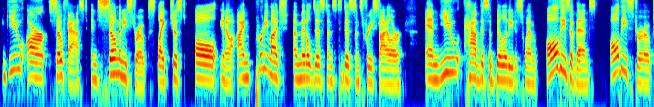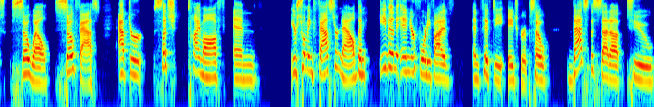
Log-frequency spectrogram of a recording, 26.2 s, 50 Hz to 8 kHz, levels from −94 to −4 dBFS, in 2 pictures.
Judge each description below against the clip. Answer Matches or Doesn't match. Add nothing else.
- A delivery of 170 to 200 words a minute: Doesn't match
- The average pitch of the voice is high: Matches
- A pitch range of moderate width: Doesn't match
